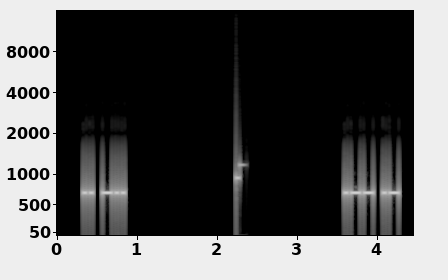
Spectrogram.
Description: Morse code, heard as a keyed tone, about 30 wpm, 700 Hz. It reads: ID WA
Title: US States 30WPM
